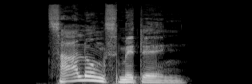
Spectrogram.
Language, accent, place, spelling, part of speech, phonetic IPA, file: German, Germany, Berlin, Zahlungsmitteln, noun, [ˈt͡saːlʊŋsˌmɪtl̩n], De-Zahlungsmitteln.ogg
- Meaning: dative plural of Zahlungsmittel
